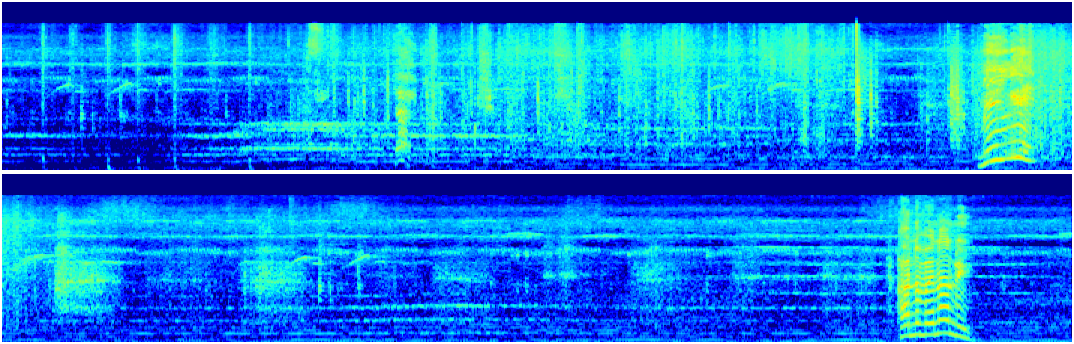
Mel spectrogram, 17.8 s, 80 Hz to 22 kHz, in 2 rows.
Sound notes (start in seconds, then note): 9.1 breathing heavily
